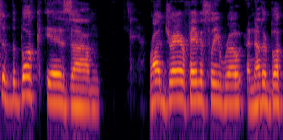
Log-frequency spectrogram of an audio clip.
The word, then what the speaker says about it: Dreher: I think it's pronounced Dreher, from the American Conservative.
